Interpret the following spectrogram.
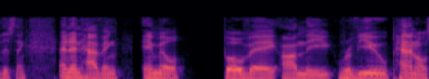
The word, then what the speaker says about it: Emil Bove: I think I heard the pronunciation of his name the other day as Emil Bove, as opposed to Emile for whatever reason.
